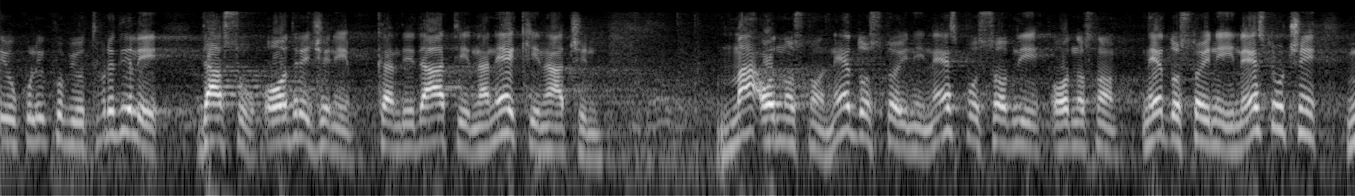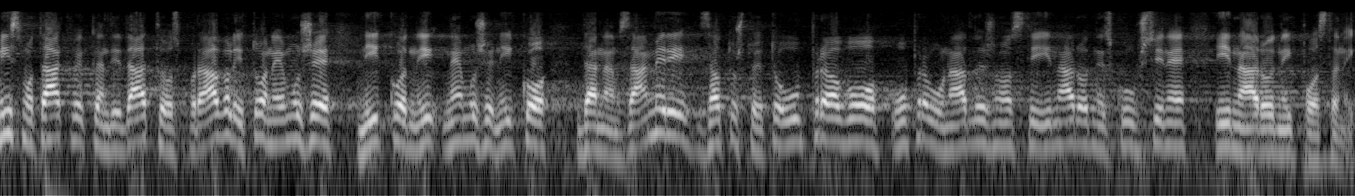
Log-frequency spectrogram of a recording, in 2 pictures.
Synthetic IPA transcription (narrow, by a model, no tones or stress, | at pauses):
iuko̞liko̞biut̪ʋr̩d̪ili | d̪asuo̞d̪ɾe̞ːd͡ʑe̞ni | kand̪id̪aːt̪inanekinaːt͡ʃin | maʔo̞d̪nosno̞ne̞d̪o̞st̪ojnine̞spo̞so̞bnio̞d̪nosno̞ | ne̞d̪o̞st̪o̞jniːne̞st̪ɾut͡ʃni | miːsmo̞t̪akʋe̞kand̪id̪aːt̪e̞ospoɾaːʋalit̪o̞ːnemoʒenikone̞moʒe̞niko̞ | d̪anamzameɾizat̪o̞ʃt̪o̞je̞t̪o̞ːupɾaʋoupɾaʋounaːd̪le̞ʒno̞st̪iːnaːɾo̞d̪ne̞skupʃt̪ine̞ | inaːɾo̞d̪nixpo̞slˠa̰nḭka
